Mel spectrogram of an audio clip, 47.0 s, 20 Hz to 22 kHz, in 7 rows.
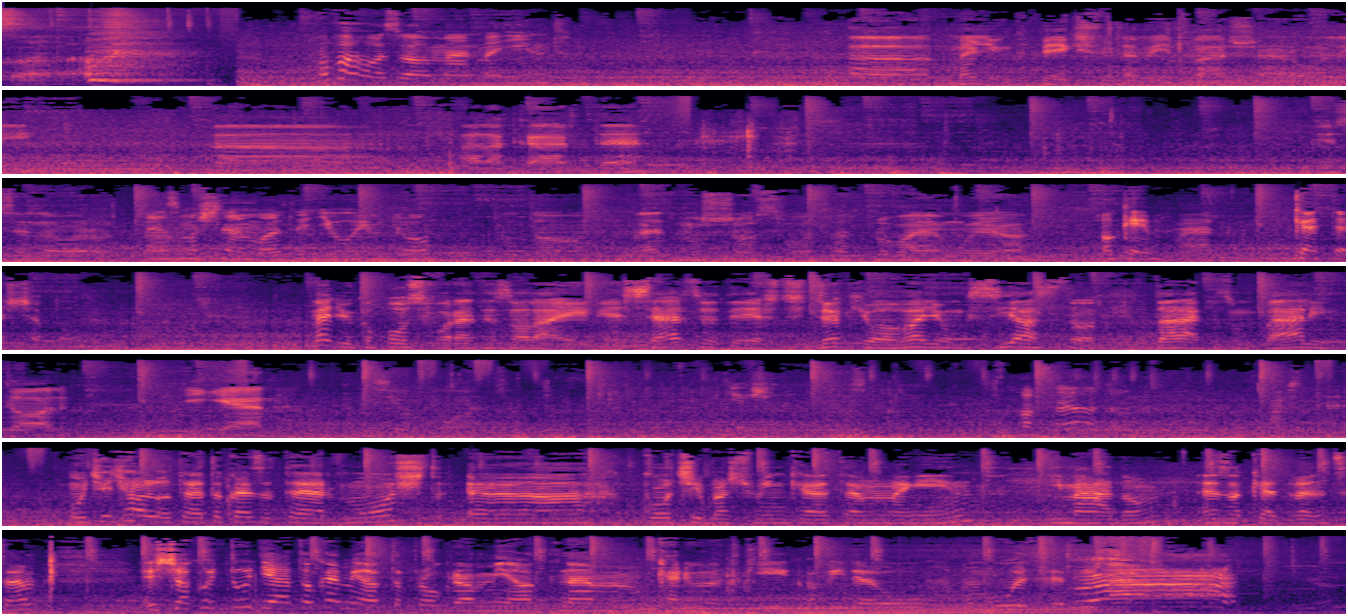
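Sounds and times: person speaking: 0.0 - 1.1
car road and engine rumble: 0.0 - 47.0
brief vocal sound: 0.3 - 1.2
music with a beat: 8.7 - 13.4.

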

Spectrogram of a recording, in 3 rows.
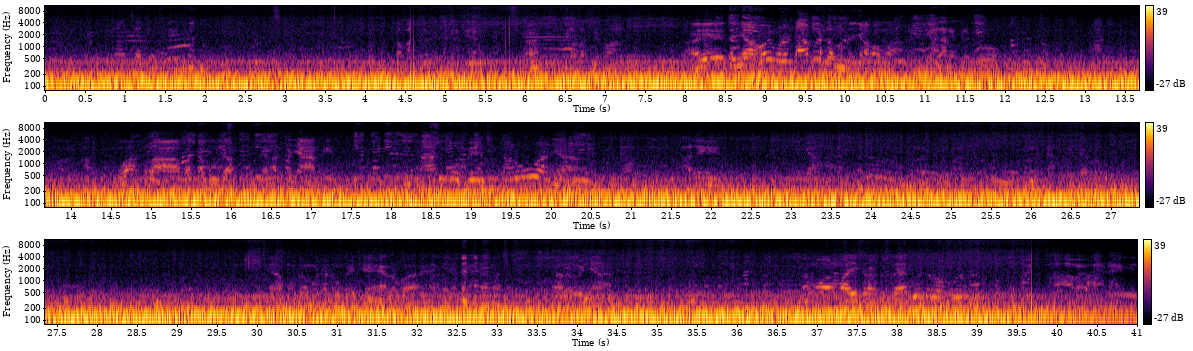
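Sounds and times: indistinct voices talking: 0.0 - 41.0
tyres on road: 0.0 - 41.0
vehicle engine rumble: 0.0 - 41.0.

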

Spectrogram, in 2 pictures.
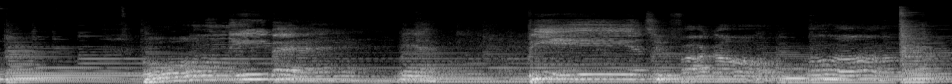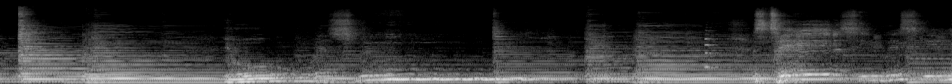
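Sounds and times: acoustic guitar strumming: 0.0 - 19.0
man singing: 1.3 - 9.4, 11.6 - 15.8, 16.7 - 19.0.

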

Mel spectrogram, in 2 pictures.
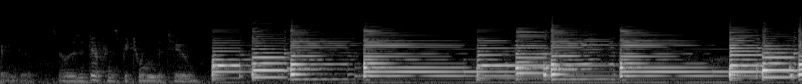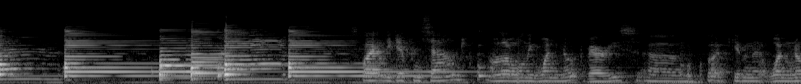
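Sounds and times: banjo plucked notes: 2.1 - 16.0.

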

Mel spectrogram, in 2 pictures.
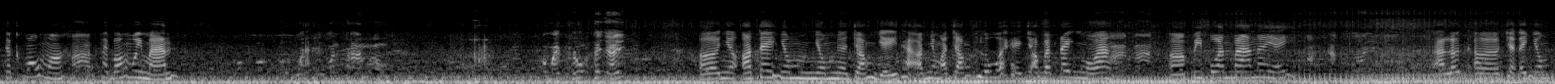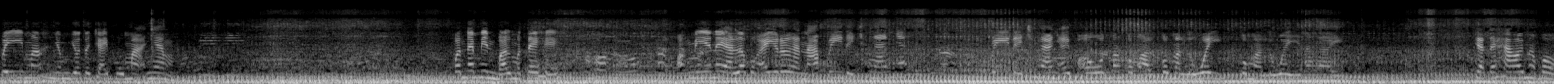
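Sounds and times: people talking: 0.0 - 1.8, 4.7 - 6.3, 7.0 - 17.4, 20.1 - 29.1, 30.3 - 31.0.

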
